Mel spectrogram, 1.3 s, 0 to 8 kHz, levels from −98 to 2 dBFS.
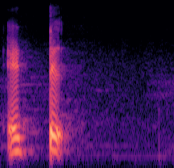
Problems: none marked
